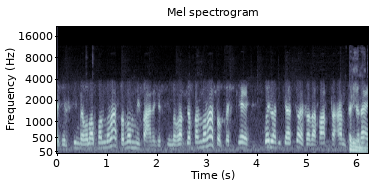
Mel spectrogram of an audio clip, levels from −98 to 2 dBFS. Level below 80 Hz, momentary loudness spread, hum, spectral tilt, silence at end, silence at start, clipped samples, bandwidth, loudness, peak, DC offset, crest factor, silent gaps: -48 dBFS; 8 LU; none; -7 dB/octave; 0 s; 0 s; under 0.1%; 11 kHz; -19 LUFS; -2 dBFS; under 0.1%; 18 dB; none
